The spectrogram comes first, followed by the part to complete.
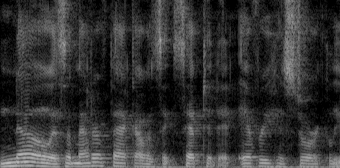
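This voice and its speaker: A woman's very deep, low voice with ordinary pitch variation, amid noticeable background noise. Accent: American. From Austin, Texas. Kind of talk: interview answer.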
